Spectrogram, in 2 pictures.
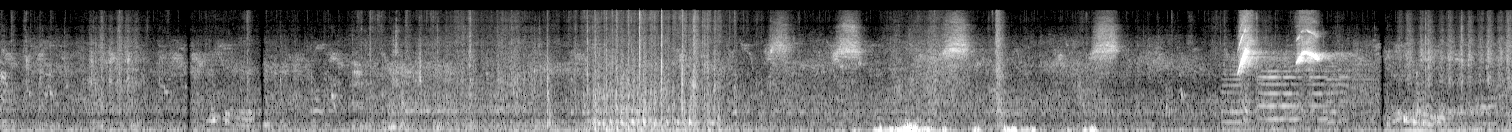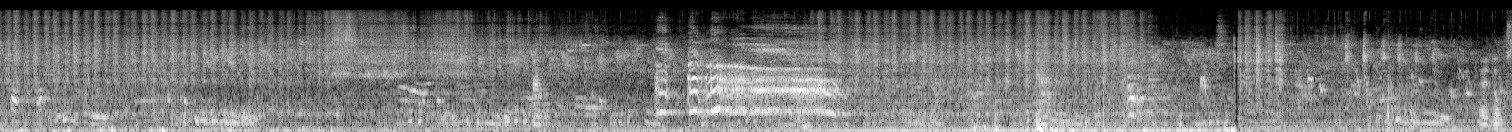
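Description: Domestic pigeon in flight: wing flapping, with a few loud sharp claps near the middle and a short bird call later on.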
